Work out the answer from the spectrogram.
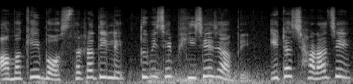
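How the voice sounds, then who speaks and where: A woman's voice: high-pitched, lively intonation, fairly quick, a little hiss or hum. A woman voicing a worried, kind-hearted street snack seller in a cartoon story. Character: worried, kind-hearted samosa seller, struggling young wife.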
